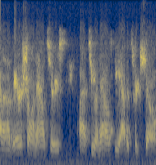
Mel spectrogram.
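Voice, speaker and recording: A man's voice over noticeable background noise. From Canada, Abbotsford, British Columbia. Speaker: airshow announcer. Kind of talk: interview answer. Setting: podcast recording.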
